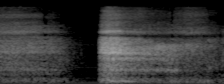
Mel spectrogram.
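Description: A man's breathing close to a headset microphone: a soft breath in, then about a second in a louder sigh out that fades away.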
